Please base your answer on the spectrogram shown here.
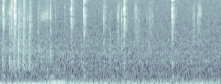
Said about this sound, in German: Das ist eine Markiertaste. Mach mal, drück mal.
